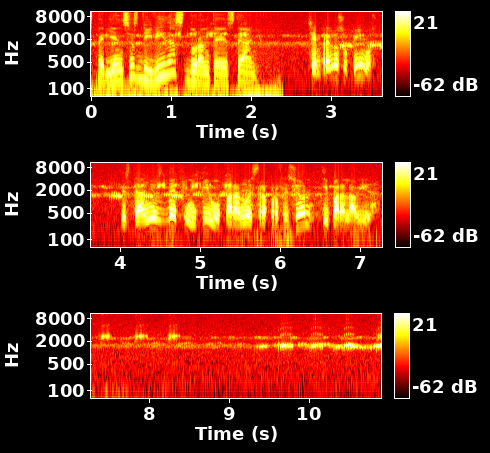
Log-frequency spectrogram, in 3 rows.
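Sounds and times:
frogs chirping: 0:00.0 - 0:10.9.

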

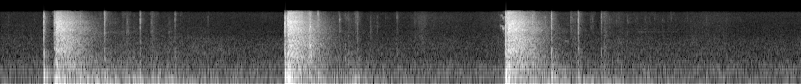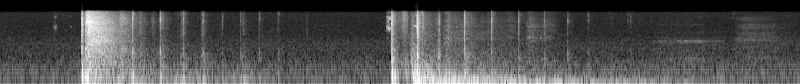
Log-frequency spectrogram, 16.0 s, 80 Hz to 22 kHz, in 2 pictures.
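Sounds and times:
loud ringing bangs: 0:12.0 - 0:15.1
low rumble: 0:12.1 - 0:15.6.

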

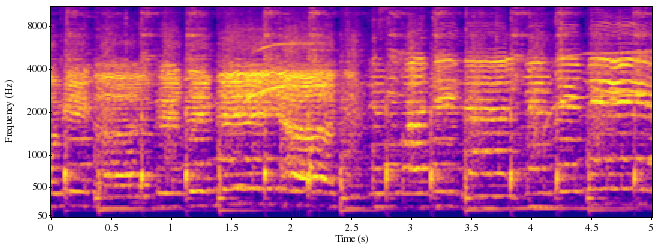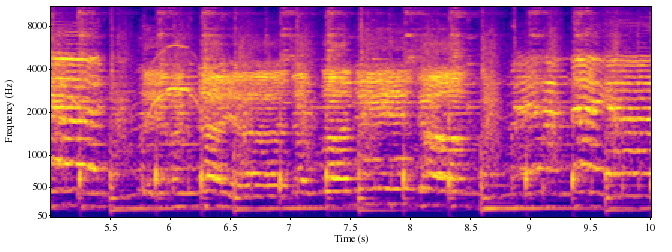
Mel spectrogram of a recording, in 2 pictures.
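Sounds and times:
chorus singing folk song: 0:00.0 - 0:10.0
instrumental accompaniment with steady beat: 0:00.0 - 0:10.0.

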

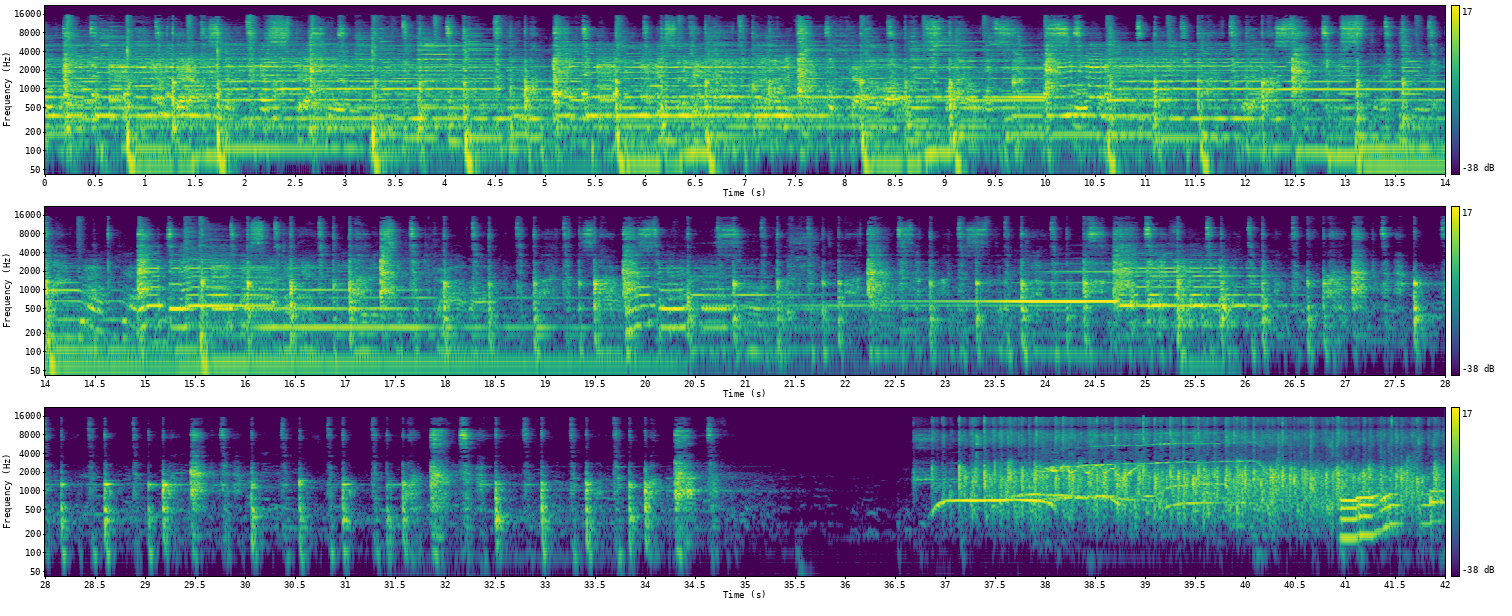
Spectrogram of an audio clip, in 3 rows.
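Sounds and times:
beatboxing into microphone: 0:00.0 - 0:35.3, 0:40.9 - 0:42.0
audience cheering and applause: 0:36.7 - 0:42.0.

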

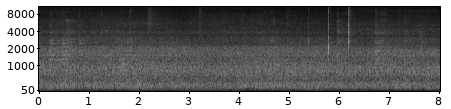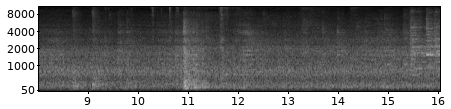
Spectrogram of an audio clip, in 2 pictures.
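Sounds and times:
engines and machinery: 0:00.0 - 0:16.0.

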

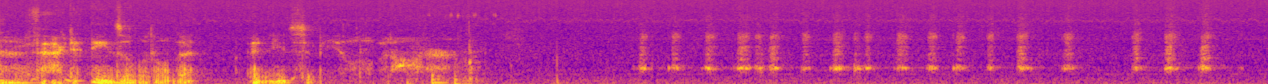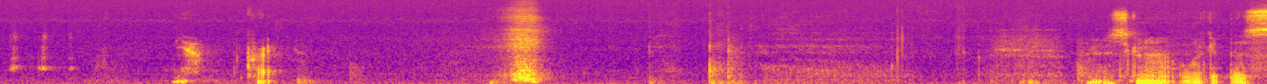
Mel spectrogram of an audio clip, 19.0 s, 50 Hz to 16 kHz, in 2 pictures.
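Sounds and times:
person whispering: 0:00.0 - 0:03.6, 0:10.8 - 0:11.7, 0:17.6 - 0:19.0.

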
